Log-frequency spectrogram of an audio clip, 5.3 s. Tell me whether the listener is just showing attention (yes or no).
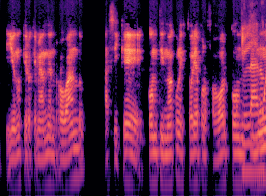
no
